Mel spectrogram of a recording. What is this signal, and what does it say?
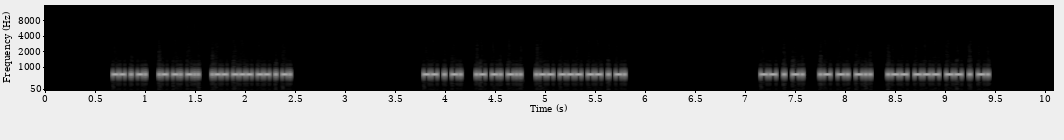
Morse code, heard as a keyed tone, about 58 wpm, 700 Hz. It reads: MEN AND WOMEN MEN AND WOMEN MEN AND WOMEN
